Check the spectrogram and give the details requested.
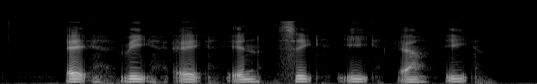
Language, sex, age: Danish, male, 26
